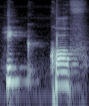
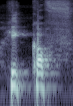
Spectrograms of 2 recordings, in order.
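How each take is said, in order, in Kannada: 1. ಈ ಪದ cough ಶಬ್ದದಲ್ಲಿ ಕೊನೆಗೊಳ್ಳುತ್ತದೆ. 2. ಈ ಪದ cuff ಶಬ್ದದಲ್ಲಿ ಕೊನೆಗೊಳ್ಳುತ್ತದೆ. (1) "ಹಿಕ್ ಕಾಫ್ ಆಗುತ್ತಾ? ಇಲ್ಲ" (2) "ಹಿಕ್ಕಫ್ ಆಗುತ್ತಾ? ಇಲ್ಲ"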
